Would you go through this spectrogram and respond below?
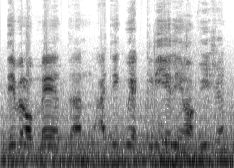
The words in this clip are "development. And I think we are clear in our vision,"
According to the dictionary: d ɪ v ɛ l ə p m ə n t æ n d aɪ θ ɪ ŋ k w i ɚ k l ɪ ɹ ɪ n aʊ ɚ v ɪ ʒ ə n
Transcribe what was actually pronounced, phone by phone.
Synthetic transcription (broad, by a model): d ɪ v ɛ l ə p m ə n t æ n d aɪ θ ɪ ŋ k w i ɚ k l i l ɪ n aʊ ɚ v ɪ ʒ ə n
